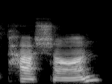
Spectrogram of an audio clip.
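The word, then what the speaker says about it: Pishon: it but verse 11 I'm going to pronounce it the way I have always pronounced it the name of the first is passion it skirts the whole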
